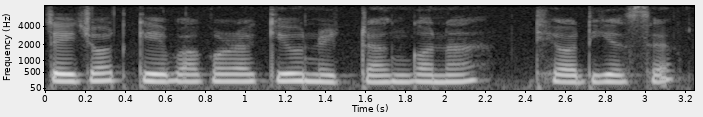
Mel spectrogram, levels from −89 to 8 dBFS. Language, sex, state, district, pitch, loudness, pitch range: Assamese, female, Assam, Kamrup Metropolitan, 215 Hz, -17 LUFS, 205-225 Hz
